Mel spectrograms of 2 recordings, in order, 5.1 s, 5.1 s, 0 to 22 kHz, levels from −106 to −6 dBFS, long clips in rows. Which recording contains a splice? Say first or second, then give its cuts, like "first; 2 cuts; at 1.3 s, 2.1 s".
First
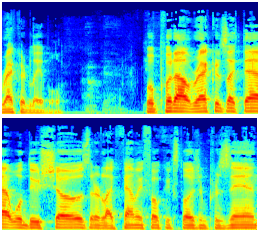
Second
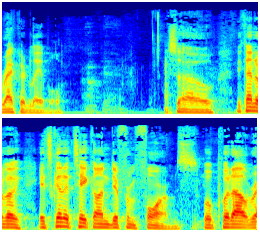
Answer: first; 1 cut; at 1.4 s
